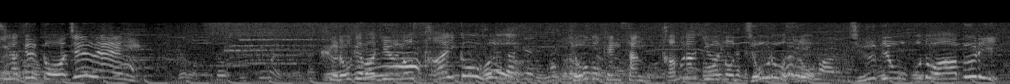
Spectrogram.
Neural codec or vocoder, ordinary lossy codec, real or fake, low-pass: none; AAC, 48 kbps; real; 7.2 kHz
